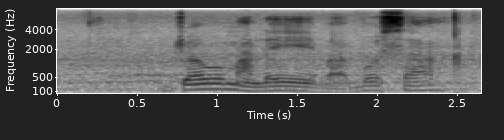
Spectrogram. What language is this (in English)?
Tswana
